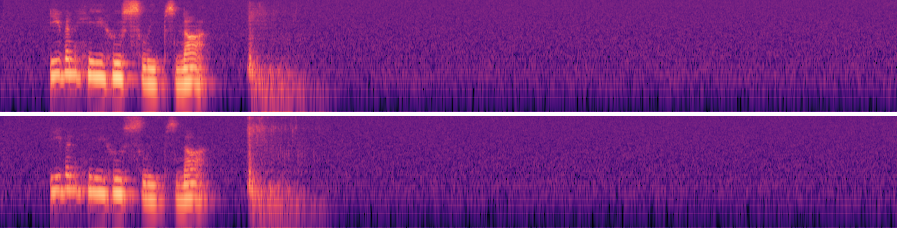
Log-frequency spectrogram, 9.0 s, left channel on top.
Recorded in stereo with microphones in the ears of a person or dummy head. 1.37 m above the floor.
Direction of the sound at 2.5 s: 55° right (ahead or behind).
